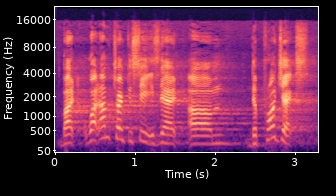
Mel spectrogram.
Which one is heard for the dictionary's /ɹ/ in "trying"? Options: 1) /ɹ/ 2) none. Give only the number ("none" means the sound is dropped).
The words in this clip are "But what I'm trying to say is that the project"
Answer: 1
